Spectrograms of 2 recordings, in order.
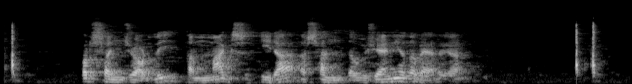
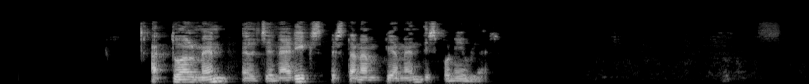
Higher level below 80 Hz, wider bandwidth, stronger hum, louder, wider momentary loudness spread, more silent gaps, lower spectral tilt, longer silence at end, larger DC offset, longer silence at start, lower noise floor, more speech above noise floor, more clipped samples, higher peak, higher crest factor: about the same, -56 dBFS vs -60 dBFS; about the same, 7.8 kHz vs 8.2 kHz; neither; second, -23 LUFS vs -19 LUFS; second, 6 LU vs 12 LU; neither; about the same, -4.5 dB/octave vs -4 dB/octave; second, 0.35 s vs 3.1 s; neither; second, 0.1 s vs 1.4 s; second, -64 dBFS vs -86 dBFS; second, 42 dB vs 66 dB; neither; about the same, 0 dBFS vs -2 dBFS; about the same, 24 dB vs 22 dB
